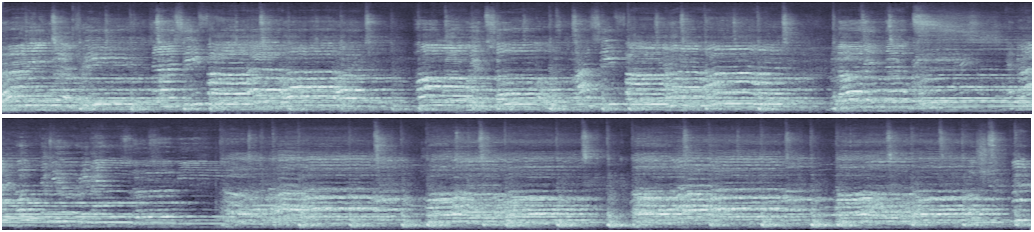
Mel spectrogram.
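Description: Mixed choir of men's and women's voices singing together in several parts, in phrases of about six seconds with brief breaks between them.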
